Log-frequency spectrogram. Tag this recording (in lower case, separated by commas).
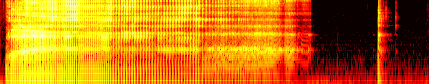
burping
